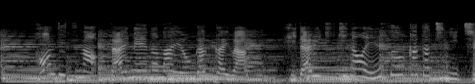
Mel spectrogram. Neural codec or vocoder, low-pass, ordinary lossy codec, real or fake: none; 7.2 kHz; none; real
